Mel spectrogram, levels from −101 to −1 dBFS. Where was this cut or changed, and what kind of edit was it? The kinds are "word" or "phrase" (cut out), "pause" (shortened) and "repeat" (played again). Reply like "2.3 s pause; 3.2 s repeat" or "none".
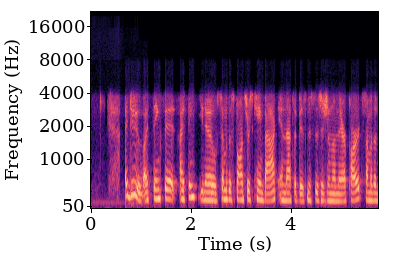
1.7 s word; 2.1 s word; 3.7 s word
